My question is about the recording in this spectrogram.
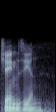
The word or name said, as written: Jamesian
